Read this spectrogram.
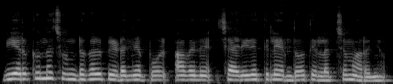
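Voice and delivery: ordinary delivery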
